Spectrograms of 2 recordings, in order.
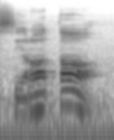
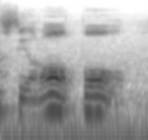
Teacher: cara mengucapkannya adalah dengan mengangkat lidah belakang ya jadi lidah belakangnya Ini diangkat hai ditegangkan gitu jangan dibuat rileks kalau rileks nanti di jadi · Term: tebal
